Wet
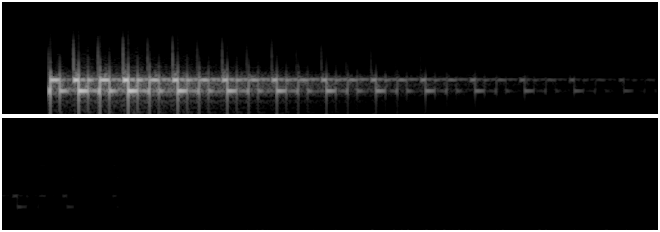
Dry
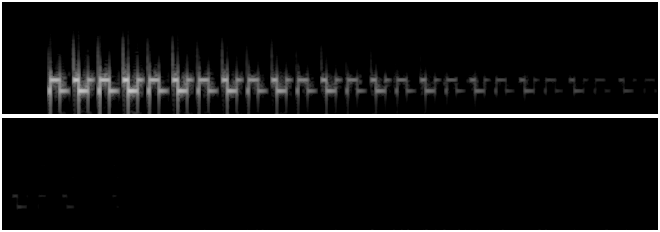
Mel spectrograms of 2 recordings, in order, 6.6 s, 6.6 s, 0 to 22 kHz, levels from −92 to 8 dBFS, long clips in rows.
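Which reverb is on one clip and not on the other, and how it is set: FDN reverb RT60 2.3 s, low-frequency decay 0.85×, high-frequency decay 0.45×, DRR 15 dB

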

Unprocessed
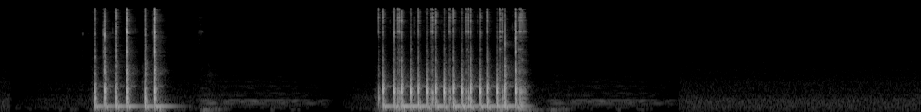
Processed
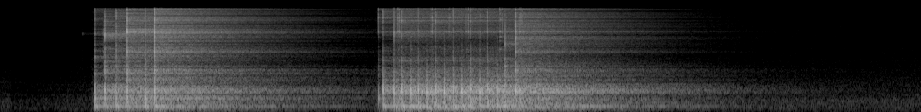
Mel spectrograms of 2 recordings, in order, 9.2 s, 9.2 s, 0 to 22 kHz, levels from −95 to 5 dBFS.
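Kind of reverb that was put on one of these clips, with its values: plate-style reverb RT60 3.8 s, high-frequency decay 0.8×, DRR -0.5 dB

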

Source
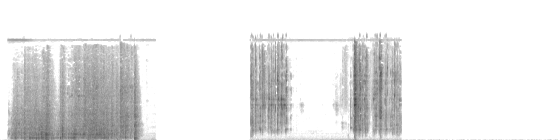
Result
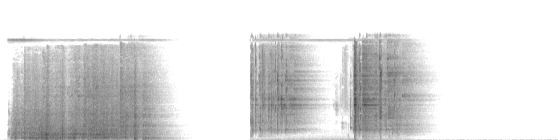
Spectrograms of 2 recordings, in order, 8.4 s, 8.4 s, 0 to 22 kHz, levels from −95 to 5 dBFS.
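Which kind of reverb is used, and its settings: plate-style reverb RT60 0.83 s, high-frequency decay 0.9×, pre-delay 0.11 s, DRR 4 dB; gain +1 dB

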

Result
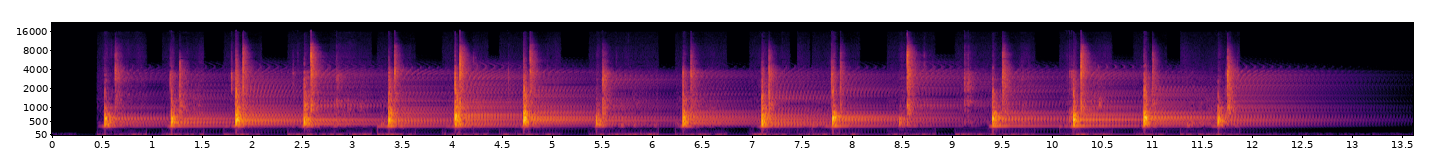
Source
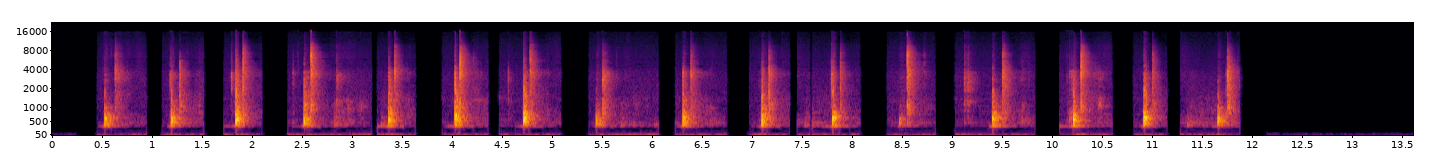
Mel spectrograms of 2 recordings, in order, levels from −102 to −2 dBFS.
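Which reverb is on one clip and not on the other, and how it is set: spring tank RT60 2.8 s, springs 32 ms, chirp 55 ms, DRR 10.5 dB; gain -3 dB

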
